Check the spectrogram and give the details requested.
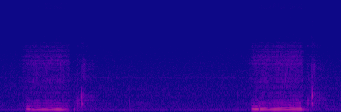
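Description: Two low rumbling snores on in-breaths, about five seconds apart, in a quiet room: a sleeping dog snoring.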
